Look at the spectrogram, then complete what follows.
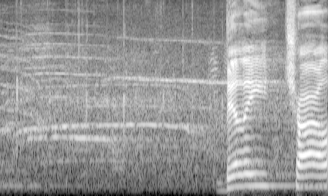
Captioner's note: audience cheering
